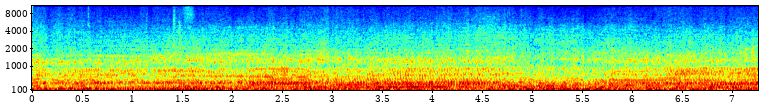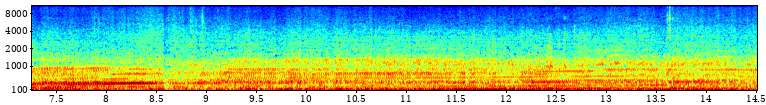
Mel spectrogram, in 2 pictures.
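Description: A car engine roars steadily from inside the cabin, rising and falling in pitch as the car speeds up and slows.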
